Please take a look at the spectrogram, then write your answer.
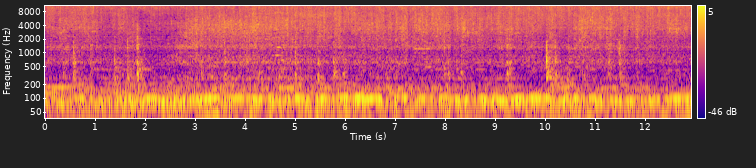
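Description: Food fries in oil in a pan with a dense, unbroken sizzle, close and fairly loud throughout, with faint stirring scrapes now and then beneath the crackle.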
